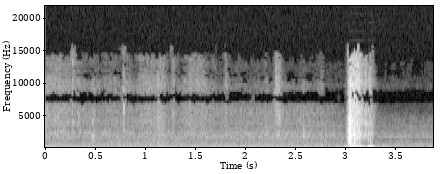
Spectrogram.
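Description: A car door is opened for a passenger, unlatching with a sharp clunk near the end, in a car at a Cheesecake Factory restaurant, set against a steady low rumble of an idling vehicle. No one speaks.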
